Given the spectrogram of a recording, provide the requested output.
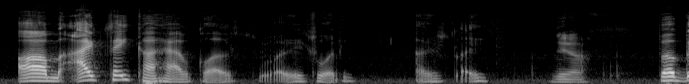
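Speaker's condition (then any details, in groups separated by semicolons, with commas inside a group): Friedreich ataxia, severe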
